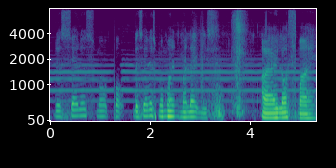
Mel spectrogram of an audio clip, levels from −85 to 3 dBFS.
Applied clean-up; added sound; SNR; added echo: none; Wind instrument, woodwind instrument; 19 dB; none.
